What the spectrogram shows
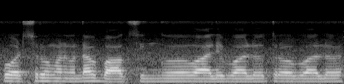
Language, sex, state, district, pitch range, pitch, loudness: Telugu, male, Andhra Pradesh, Sri Satya Sai, 135-145 Hz, 140 Hz, -15 LUFS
